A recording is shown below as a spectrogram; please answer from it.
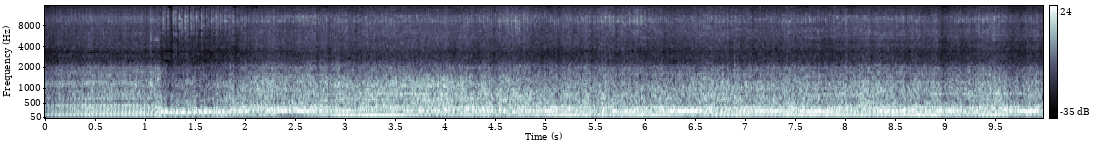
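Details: Lawn tractor mower deck after a broken pulley was TIG-welded and the bearing housings made greasable with grease fittings: steady, even engine drone and blade hum at one pitch, no knocks, squeal or grinding; runs smoothly.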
